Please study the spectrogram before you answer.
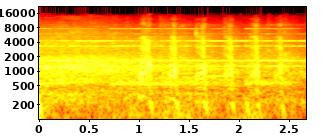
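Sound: telephone ringing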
